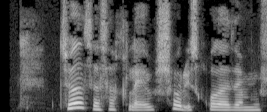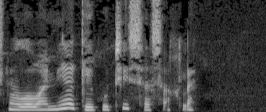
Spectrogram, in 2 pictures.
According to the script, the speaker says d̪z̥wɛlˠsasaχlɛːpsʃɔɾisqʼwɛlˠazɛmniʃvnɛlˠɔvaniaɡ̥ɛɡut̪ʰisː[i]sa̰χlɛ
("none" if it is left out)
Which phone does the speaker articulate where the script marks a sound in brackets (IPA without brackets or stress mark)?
a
